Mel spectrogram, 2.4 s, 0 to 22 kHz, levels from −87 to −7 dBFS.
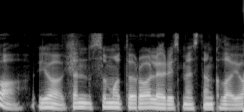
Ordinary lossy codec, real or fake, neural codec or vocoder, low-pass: MP3, 64 kbps; real; none; 7.2 kHz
